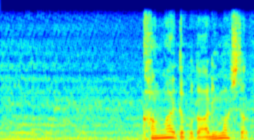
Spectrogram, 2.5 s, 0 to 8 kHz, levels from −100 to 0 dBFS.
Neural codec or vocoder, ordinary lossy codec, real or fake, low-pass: codec, 16 kHz, 16 kbps, FunCodec, trained on Chinese and English, 50 frames a second; none; fake; 7.2 kHz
